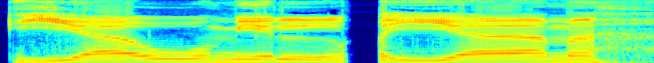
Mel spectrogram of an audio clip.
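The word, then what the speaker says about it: يَوْمِ: Ya, kita harap bisa disempurnakan pengucapan fathahnya. Ya, ya, jangan terlalu buru-buru untuk masuk kepada waw, ya. Yau, ya, tapi sempurnakan terlebih dahulu fathah daripada huruf ya-nya.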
